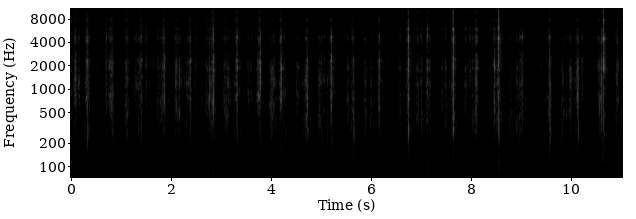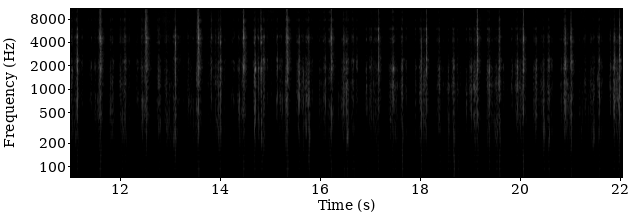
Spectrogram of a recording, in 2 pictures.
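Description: Fingertips tap quickly on the lid of a ceramic salt dish.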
